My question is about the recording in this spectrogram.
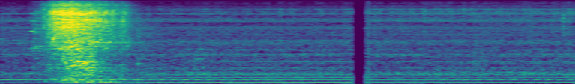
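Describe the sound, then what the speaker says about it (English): Sewing machine stitching around the leg of children's trousers, a steady mechanical whirr with a louder burst near the start, then a brief cutout before the running hum resumes, with no talking. "So I'm going to sew this all the way around."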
